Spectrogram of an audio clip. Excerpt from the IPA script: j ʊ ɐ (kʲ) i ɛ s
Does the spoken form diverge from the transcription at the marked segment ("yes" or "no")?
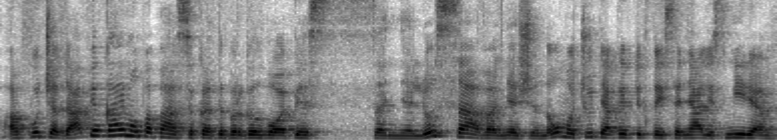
yes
